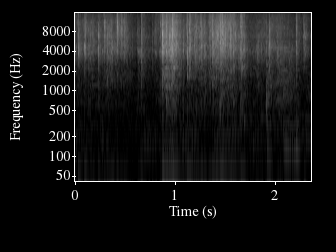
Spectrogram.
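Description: A trading card pack's wrapper being torn open and crinkled by hand, loudest about a second in.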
